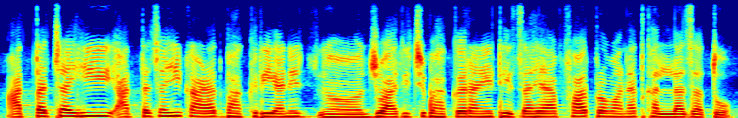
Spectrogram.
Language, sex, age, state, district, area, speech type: Marathi, female, 30-45, Maharashtra, Buldhana, rural, spontaneous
